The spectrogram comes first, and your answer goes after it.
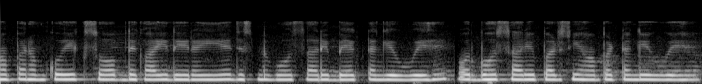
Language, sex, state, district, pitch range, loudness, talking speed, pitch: Hindi, female, Bihar, Araria, 220-225 Hz, -14 LUFS, 215 wpm, 220 Hz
